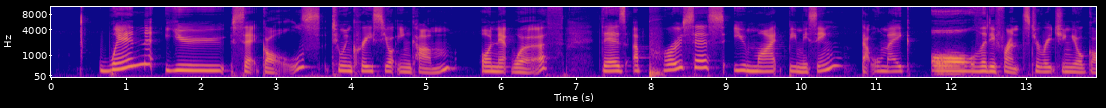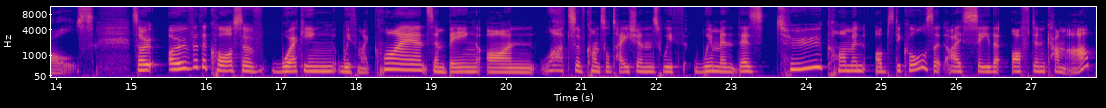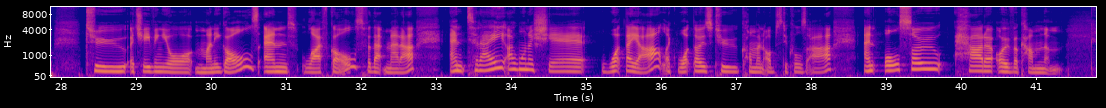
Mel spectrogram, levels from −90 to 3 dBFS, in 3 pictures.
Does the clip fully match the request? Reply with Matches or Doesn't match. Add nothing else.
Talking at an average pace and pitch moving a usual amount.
Doesn't match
